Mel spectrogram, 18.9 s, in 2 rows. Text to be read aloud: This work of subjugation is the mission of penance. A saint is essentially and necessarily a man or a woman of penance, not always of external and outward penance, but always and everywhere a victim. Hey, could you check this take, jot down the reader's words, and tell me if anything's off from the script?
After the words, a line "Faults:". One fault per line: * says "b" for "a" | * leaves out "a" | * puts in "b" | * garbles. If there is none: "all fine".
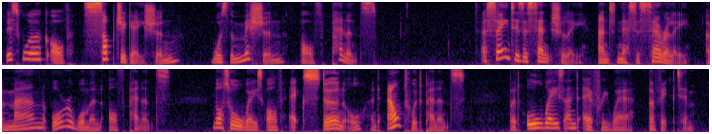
This work of subjugation was the mission of penance. A saint is essentially and necessarily a man or a woman of penance, not always of external and outward penance, but always and everywhere a victim.
Faults:
* says "was" for "is"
